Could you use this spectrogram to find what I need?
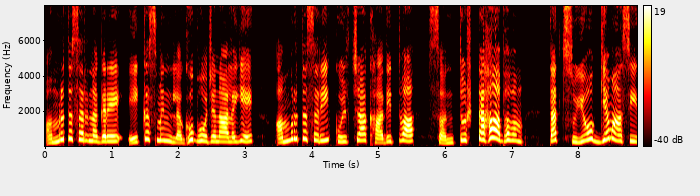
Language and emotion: Sanskrit, happy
